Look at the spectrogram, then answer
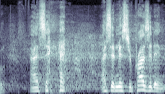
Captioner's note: audience laughs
